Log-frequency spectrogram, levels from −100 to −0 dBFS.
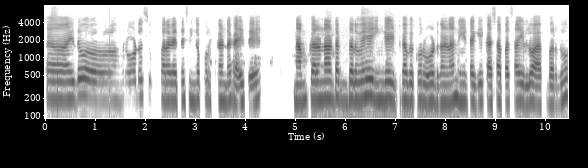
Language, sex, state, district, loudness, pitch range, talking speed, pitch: Kannada, female, Karnataka, Chamarajanagar, -41 LUFS, 175-195 Hz, 115 wpm, 185 Hz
